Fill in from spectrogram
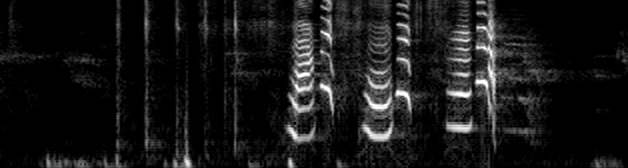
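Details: Captive Indian ringneck parakeet calling in its natural voice: several soft taps and clicks, then a burst of four loud, harsh squawks in about a second, ending with a sharp high squeak.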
